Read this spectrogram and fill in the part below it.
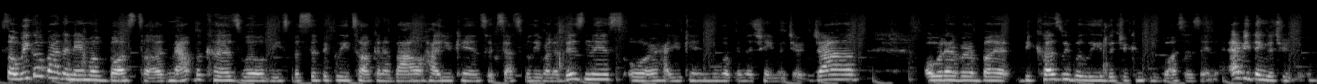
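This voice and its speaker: An upbeat, playful woman in her twenties from Queens hosts a casual chat among friends. Her voice sits a little low for a woman. A faint beat plays softly behind her. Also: fairly quick, slightly rough, faint music behind. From Queens, New York. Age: 20s. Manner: upbeat, playful, leads the talk. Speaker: podcast host. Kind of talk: casual group podcast chat.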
